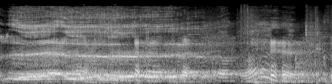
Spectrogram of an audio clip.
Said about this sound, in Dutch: Ik ga het zetten op, ik ga het op, eh, op kotsgeluid.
